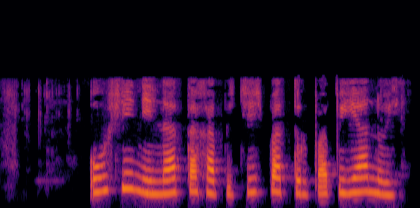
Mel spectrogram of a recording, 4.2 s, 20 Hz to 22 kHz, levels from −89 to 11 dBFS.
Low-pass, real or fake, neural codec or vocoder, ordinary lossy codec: 5.4 kHz; real; none; AAC, 32 kbps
